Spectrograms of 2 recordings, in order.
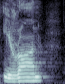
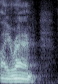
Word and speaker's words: Iran: hlustum að það sá þetta bara You say you support the Iranian people but you're pronouncing our country's name wrong Our country is named Iran, not Iran Please once and for all,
